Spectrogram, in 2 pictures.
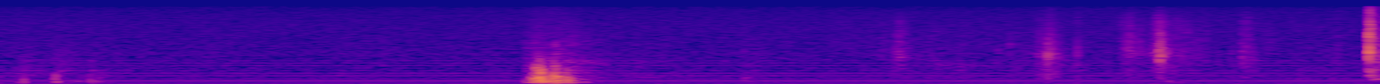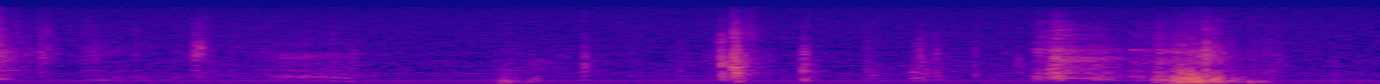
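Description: Handling noise at a pulpit microphone as papers and a Bible are gathered up: a thump about two seconds in, then scattered small clicks and a rustle near the end, over a steady electrical hum.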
